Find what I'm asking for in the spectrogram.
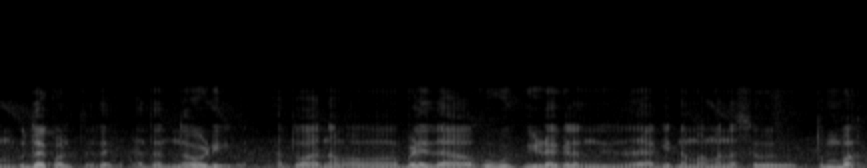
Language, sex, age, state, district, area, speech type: Kannada, male, 60+, Karnataka, Udupi, rural, spontaneous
